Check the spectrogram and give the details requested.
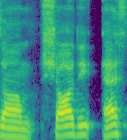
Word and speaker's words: Shadi: Shadi, how do you spell that? That is Shadi it's like shady, like SHADY, and then Nasser is NASSER.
